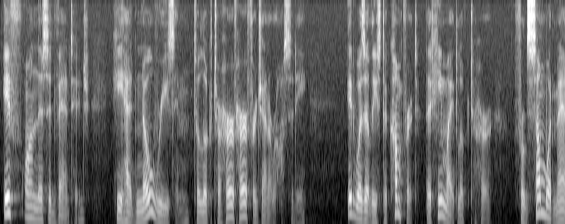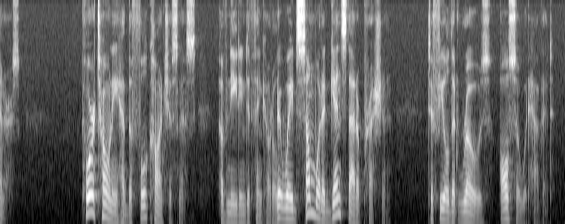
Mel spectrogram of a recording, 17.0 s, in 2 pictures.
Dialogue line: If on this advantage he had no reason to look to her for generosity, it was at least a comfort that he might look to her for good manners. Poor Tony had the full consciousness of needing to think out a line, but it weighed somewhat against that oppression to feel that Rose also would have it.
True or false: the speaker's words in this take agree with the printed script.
false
